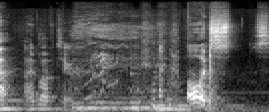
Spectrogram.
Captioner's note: laughs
